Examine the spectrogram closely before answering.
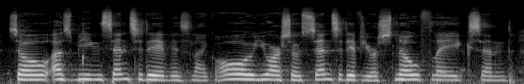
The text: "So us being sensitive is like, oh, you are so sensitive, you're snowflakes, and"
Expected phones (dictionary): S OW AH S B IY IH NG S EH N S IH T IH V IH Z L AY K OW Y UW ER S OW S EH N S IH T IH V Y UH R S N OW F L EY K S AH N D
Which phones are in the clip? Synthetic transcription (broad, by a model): S OW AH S B IY IH NG S EH N S IH T IH V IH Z L AY K OW Y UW ER S OW S EH N S IH T IH V Y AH R S N OW F L EY K S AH N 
